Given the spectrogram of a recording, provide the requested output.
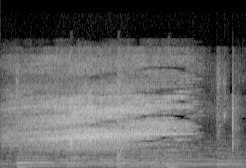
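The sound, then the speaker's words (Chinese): Several quick, hard sniffs through the nose, short breathy hisses repeating in uneven bursts, of rabbits sniffing hard under a bear's window at the smell of bread coming out of the oven, with no talking. “每当面包要出炉的时候，兔子们闻到从那里飘出来的香味儿呀，都会停止玩耍，跑到熊的窗口下，使劲儿的吸鼻子”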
